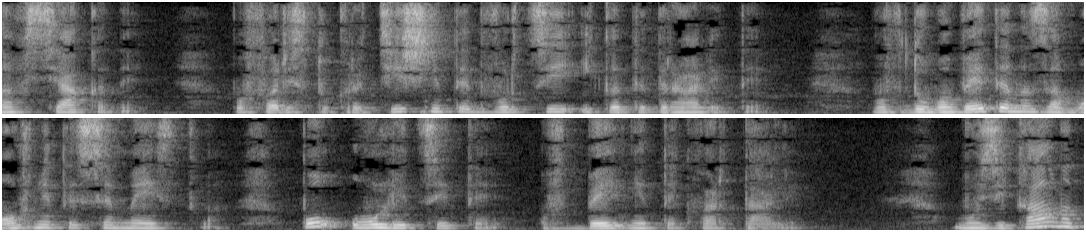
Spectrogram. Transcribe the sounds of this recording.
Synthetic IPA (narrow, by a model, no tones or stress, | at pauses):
ɐfsʲjakəd̪ɛ̰ | vɐfɐɾist̪okɾɐt̪it͡ʃnit̪ɛd̪voɾt̪siʔikɐt̪ɛd̪ɾalit̪ɛ̰ | vɐvd̪omovɛt̪ɛnɐzɐmɔʒnit̪ɛsɛmɛjst̪vɐ̰poʔulit̪sit̪ɛ | vbɛd̪nit̪ɛkvɐɾt̪alʲḭ | muzikalˠnɐt̪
